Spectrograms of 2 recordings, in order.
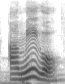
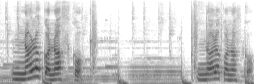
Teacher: In Spanish, O is short, round, and dry. Think of it as a single clean note and not two sounds like in English.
